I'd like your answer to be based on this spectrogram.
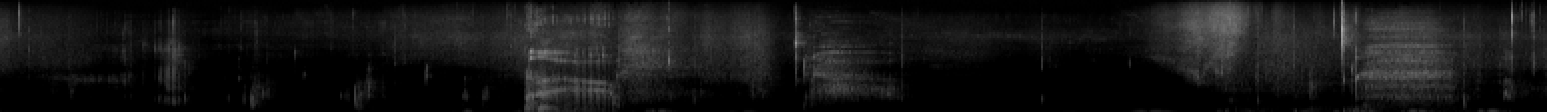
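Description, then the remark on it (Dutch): Slurping sips of a foamy, fizzy beer-like drink, with crackly bubbling and soft mouth noises in two louder bursts separated by quiet pauses. “ik ga gewoon eens een slokje nemen.”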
